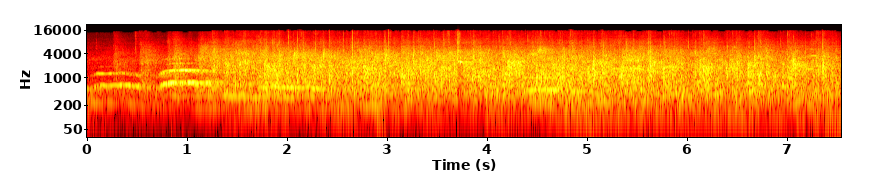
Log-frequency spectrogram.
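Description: Audience applauding, a dense steady clapping that builds within the first second and holds, with a few voices calling out as it starts.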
